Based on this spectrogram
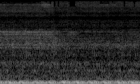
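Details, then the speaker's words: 1976 Chevrolet Corvette C3 V8 idling after a carburetor rebuild and cleaning: deep, steady burble with an even lope, no knocks or misses, no leaks; runs smooth and clean. "Looks good, sounds good, nice and clean, running really well."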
